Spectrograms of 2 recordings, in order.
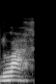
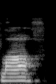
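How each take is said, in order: First: It is said in a northern English accent. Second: It is said in a southern English accent. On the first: This is how someone from the north says it. "and laugh" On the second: This is how someone from the south says it. "instead of laugh"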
